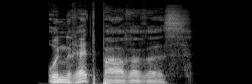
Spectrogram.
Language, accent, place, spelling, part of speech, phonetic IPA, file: German, Germany, Berlin, unrettbareres, adjective, [ˈʊnʁɛtbaːʁəʁəs], De-unrettbareres.ogg
- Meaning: strong/mixed nominative/accusative neuter singular comparative degree of unrettbar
